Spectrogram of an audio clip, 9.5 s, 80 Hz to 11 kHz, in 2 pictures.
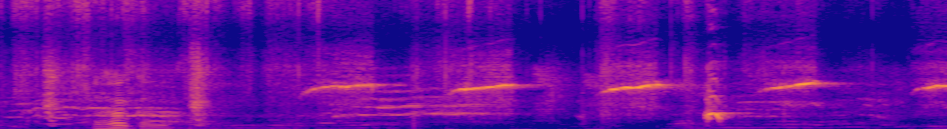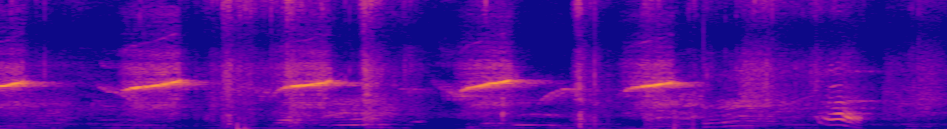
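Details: Grey francolin giving a steady run of high, slightly rising whistled notes, about one every 0.7 seconds for several seconds. Scattered lower clucks and a few sharp clicks come before and between the notes.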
